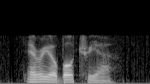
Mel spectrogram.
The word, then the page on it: Eriobotrya: err-ee-oh-bow-tree-uh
